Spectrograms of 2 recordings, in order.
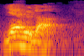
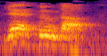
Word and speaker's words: Yehudah: So Jacob, as we said, is going to have a son, and his name is going to be Judah, or Yehudah is how it's pronounced in Hebrew. Yehudah.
